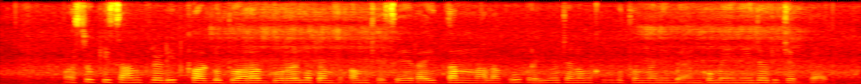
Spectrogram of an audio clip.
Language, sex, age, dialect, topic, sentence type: Telugu, female, 25-30, Central/Coastal, agriculture, statement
